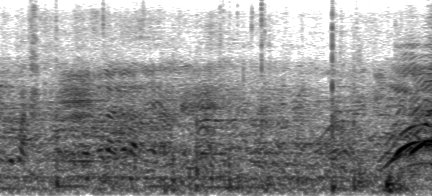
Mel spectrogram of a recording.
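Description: Players' voices calling out across a small-sided football pitch, with a few sharp knocks of the ball being kicked, the last one near the end as a shot goes in on goal.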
